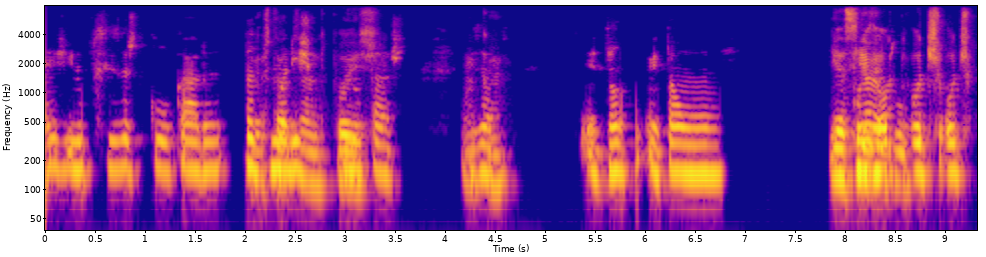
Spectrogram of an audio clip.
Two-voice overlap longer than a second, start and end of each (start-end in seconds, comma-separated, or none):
2.0-3.4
